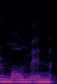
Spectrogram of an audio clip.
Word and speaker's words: emmènes: Tu m'emmènes avec toi? Tu m'emmènes avec toi? Zabierzesz mnie ze sobą? ES oczywiście z czasownika nie wymawiamy.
